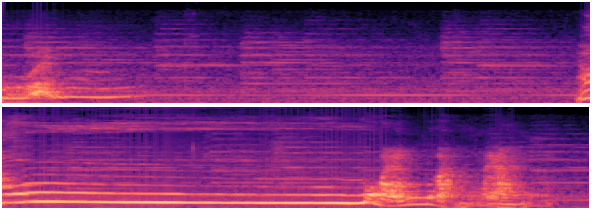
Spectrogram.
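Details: Dog belting out howls along with church bells ringing next door: bell tones hum steadily, then a long level sustained howl of about three seconds, breaking into quick wavering, rising-and-falling howl notes.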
